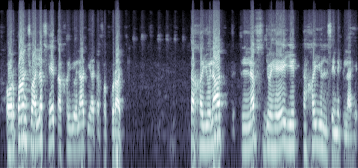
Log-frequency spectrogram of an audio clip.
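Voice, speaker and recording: A man teaching an Urdu literature lesson in a lecture style. He asks questions and answers them himself, and he repeats key words slowly. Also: fairly high pitch, sharp tone, rough recording.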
